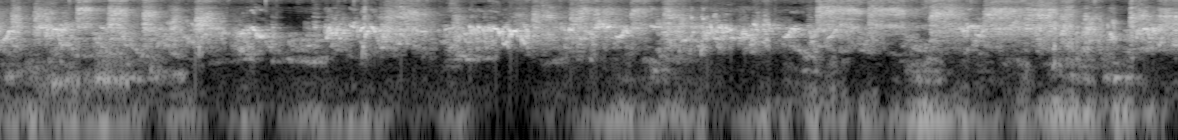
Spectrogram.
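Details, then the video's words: Budgerigars sharing space with lovebirds as pets while feeding together: busy overlapping chirps and squawky warbles, a brief lull near the two-second mark, then the chatter swells again. "Funny Budgies Love Birds Chirping Sounds"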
